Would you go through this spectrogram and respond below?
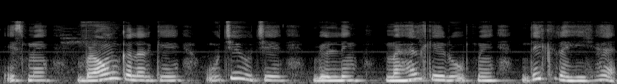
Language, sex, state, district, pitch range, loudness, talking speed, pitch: Hindi, female, Chandigarh, Chandigarh, 180-205 Hz, -15 LUFS, 135 wpm, 185 Hz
